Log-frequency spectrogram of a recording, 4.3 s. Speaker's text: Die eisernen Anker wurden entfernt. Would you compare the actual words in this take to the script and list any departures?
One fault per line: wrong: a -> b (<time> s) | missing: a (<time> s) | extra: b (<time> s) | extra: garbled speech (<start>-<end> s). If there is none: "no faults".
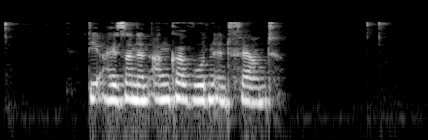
no faults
